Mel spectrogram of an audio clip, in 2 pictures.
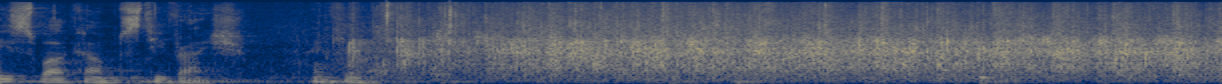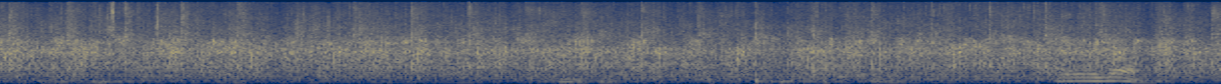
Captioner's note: applause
